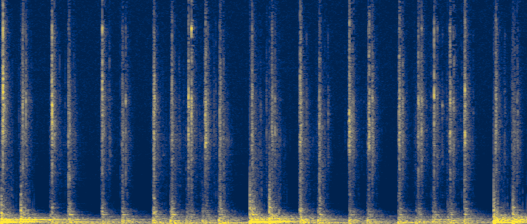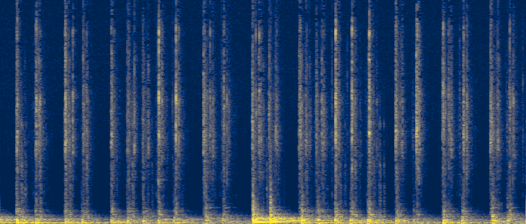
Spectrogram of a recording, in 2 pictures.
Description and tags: Drums, special design, are tested.Basics.
drum, small, study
